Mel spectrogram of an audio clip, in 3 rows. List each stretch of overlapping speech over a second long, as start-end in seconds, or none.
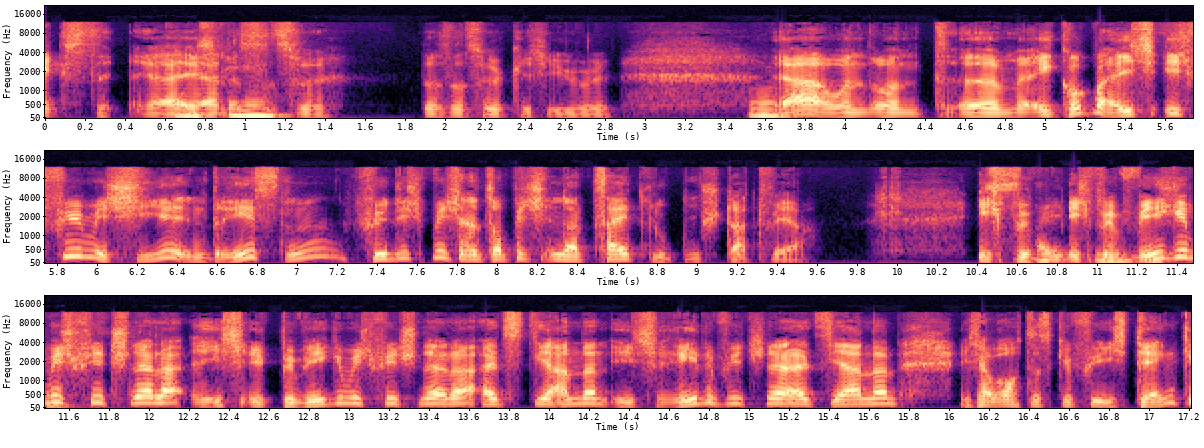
10.4-11.6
